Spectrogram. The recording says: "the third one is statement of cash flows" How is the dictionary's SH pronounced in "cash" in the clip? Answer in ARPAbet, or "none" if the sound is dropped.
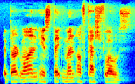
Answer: SH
